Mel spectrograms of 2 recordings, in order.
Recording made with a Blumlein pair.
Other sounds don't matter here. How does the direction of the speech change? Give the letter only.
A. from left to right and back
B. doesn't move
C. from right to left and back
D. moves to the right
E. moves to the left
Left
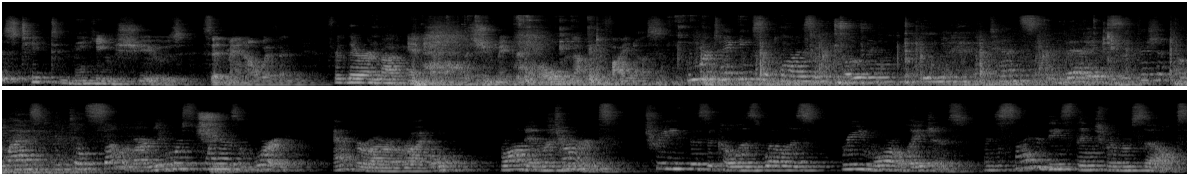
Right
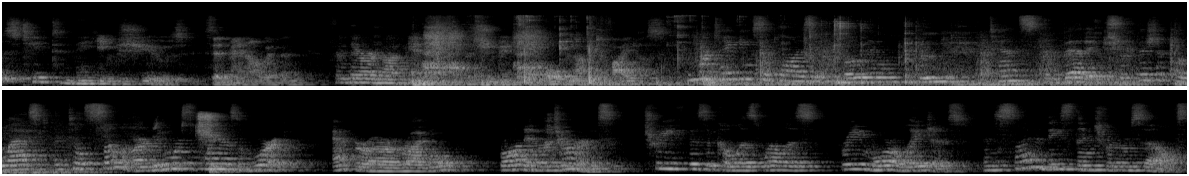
D.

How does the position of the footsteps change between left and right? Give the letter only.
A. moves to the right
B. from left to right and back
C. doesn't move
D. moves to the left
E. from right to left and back
D.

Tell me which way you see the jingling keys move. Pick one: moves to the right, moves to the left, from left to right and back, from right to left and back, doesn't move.
from left to right and back.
